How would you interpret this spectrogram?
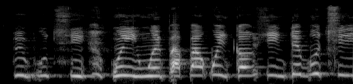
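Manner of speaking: put-on high childlike apology; lightly voiced little dinosaur; apologetic child. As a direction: say sorry sweetly.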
